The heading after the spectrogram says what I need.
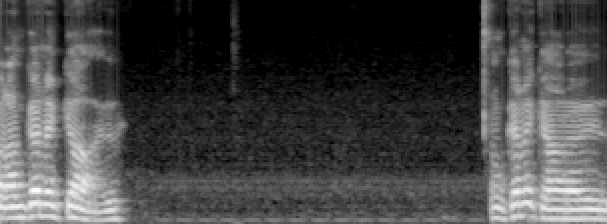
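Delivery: slow, drawn-out words through clenched, gritted teeth. Speaker describing his own reluctant decision, through gritted teeth. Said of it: "He says through gritted teeth".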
